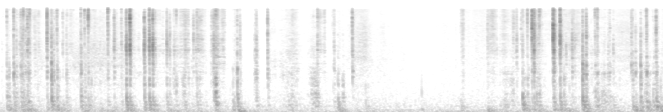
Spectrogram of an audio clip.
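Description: Long acrylic nails tap and scratch a dashboard air vent beside the steering column, a small hollow dark plastic housing with thin plastic louvers. Quick, bright, dry clicks and scrapes come in irregular bursts, with a quieter scratching stretch in the middle before the tapping picks up again.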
